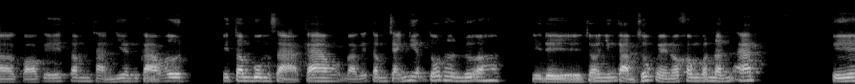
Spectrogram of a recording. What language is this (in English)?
Vietnamese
